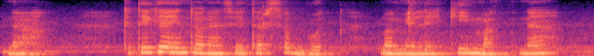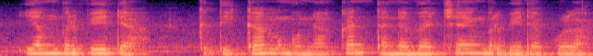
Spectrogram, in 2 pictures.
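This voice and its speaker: A young woman with an Indonesian accent, a university student giving a clear, methodical recorded class presentation on sentence structure. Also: mid-range voice, fairly even intonation, moderate pace, warm tone, a little hiss or hum. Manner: clear explanatory delivery, fillers like "nah" and "baik".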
